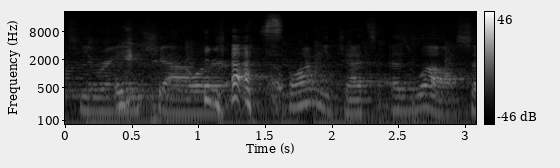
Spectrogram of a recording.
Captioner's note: laughs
